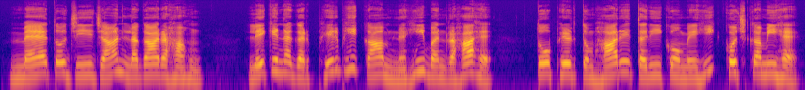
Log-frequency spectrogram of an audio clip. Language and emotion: Hindi, angry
